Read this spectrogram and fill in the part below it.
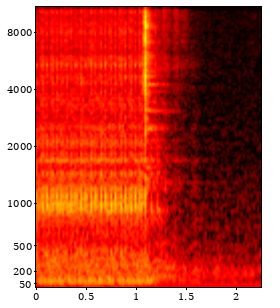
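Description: A switch clicks off.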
